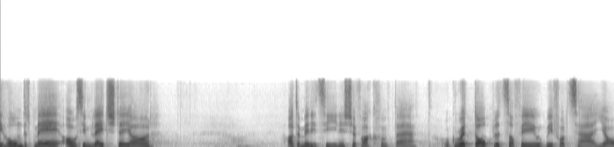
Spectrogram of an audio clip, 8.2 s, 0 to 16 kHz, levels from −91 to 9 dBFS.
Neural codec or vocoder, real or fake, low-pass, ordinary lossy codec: codec, 16 kHz, 0.3 kbps, FocalCodec; fake; 7.2 kHz; none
